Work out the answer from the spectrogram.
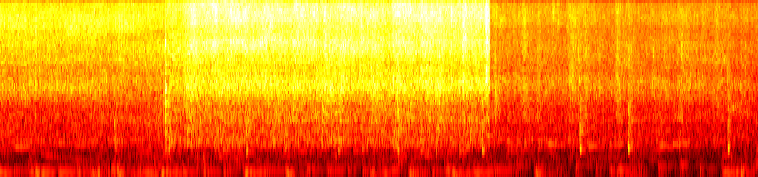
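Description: Sliced pork belly and leeks sizzling in sesame oil in an aluminium pot while being stirred with a wooden spatula. The sizzle swells louder from about two and a half seconds in, holds for about five seconds, then dies down, with a few knocks of the spatula against the pot.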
